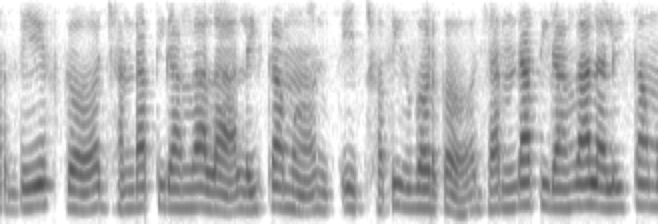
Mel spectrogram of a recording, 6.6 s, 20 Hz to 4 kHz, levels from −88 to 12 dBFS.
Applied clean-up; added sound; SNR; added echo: neural mask model Resemble Enhance denoiser.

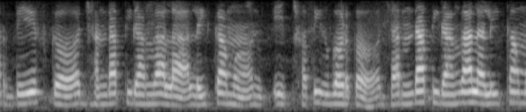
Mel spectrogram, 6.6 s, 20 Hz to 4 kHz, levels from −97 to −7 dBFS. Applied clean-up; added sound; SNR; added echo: none; none; none; none.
